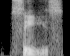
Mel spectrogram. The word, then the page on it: SIS: British English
